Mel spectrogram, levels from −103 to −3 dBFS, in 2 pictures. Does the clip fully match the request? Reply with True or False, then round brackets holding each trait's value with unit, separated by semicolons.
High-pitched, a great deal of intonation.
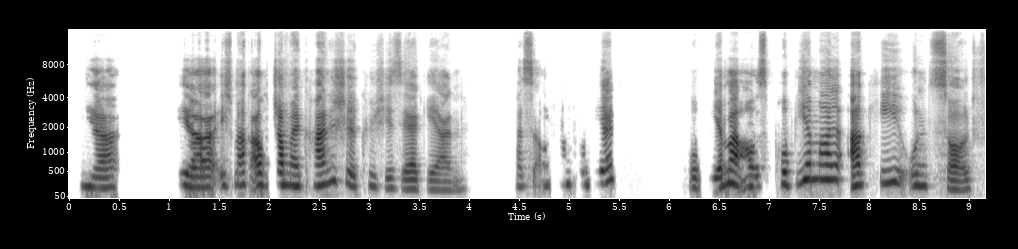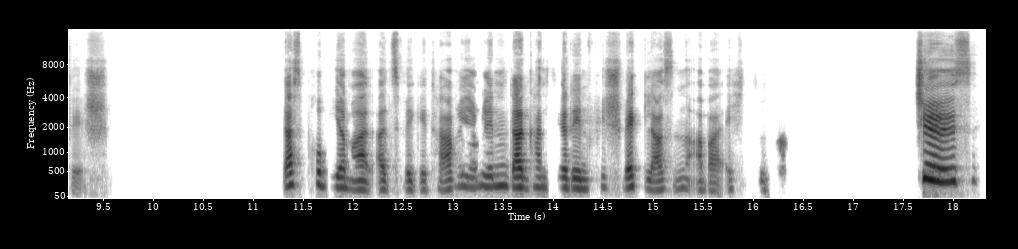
True (195 Hz; 5.7 semitones)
